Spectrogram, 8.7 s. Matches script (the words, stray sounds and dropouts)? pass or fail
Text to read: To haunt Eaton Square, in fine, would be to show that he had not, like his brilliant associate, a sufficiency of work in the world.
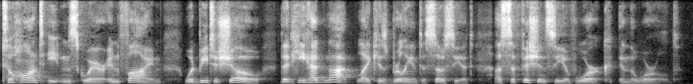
pass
